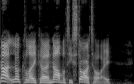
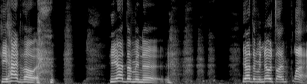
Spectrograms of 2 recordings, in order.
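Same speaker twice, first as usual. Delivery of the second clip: laughing over the words, stumbling; 3 semitones higher, 3 dB louder than usual. Reading their own written story aloud, laughing while reading. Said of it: "I'm laughing at my own stupid voice".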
